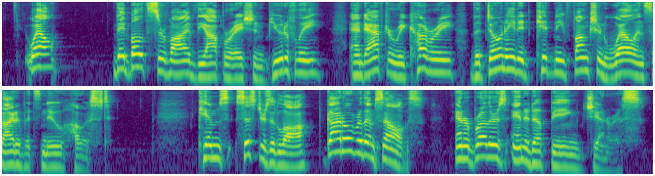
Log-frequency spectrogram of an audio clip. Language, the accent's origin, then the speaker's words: English; California, United States; Okay, I'm a mystic from California.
